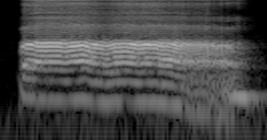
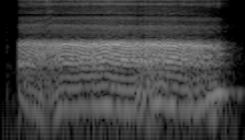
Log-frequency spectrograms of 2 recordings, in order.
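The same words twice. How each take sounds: First: A loud, drawn-out weary baa; louder tired bleat. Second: A weary, low little baa; tired bleat. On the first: Stuck lamb bleats louder to reach the shepherd. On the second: Stuck lamb answers the shepherd with a tired bleat. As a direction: bleat faintly, worn out. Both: Acted. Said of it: "a little bit louder bleat, but very tired".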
